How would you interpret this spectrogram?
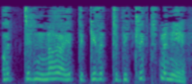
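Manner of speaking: put-on very high, frightened small boy; boy afraid of punishment from the conductor; suddenly fearful. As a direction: blurt it out in sudden fear. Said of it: "I said, suddenly fearful".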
